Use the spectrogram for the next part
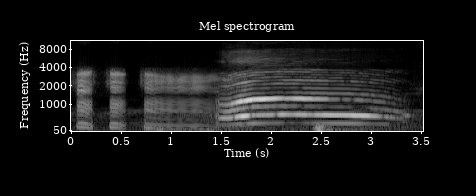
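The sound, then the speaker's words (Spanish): A deep, loud scream: two short yelps, then one long sustained wail with a strained, harmonic-rich voice that holds steady for about two seconds before trailing off. “Germán escuchó el profundo grito de Amigo 3 y comenzó a pedir auxilio, mientras que Winnie se acercaba lentamente al ataúd.”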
